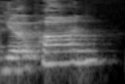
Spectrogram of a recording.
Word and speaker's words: yaupon: I was curious about the yaupon. Is that how you pronounce it? – Yeah.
